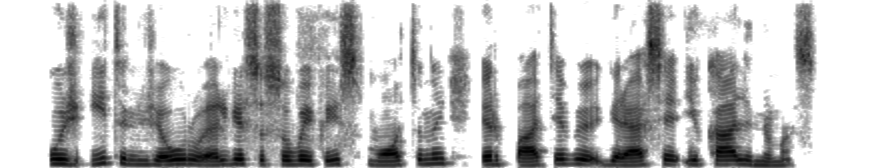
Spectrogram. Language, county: Lithuanian, Kaunas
